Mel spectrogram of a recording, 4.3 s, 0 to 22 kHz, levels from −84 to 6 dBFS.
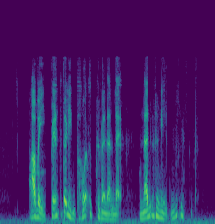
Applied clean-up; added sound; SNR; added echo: neural diffusion model UNIVERSE++.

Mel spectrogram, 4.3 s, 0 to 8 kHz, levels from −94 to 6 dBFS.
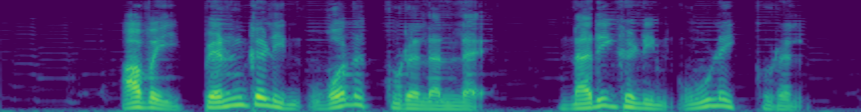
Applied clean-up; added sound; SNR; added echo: neural mask model DeepFilterNet 3.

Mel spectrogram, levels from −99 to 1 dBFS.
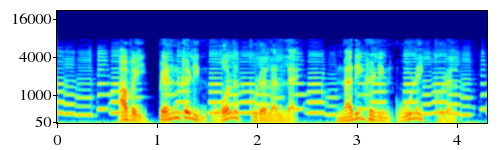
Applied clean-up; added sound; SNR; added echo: none; Wind instrument, woodwind instrument; 9 dB; none.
